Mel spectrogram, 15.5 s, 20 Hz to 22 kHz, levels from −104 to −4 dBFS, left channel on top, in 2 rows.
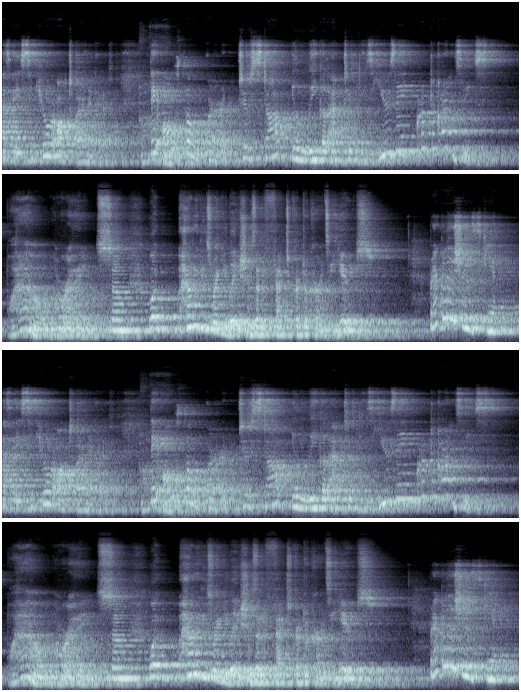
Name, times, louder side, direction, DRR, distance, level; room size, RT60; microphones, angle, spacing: voice 1, 0.0-7.3 13.9-15.2, left 1 dB, 25° left, -2 dB, 1.8 m, -25 dB
voice 2, 2.0-2.6 7.8-13.3, equal, 75° left, -2 dB, 2.5 m, -22 dB
22.5 x 18.5 x 3.3 m, 2.6 s
head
